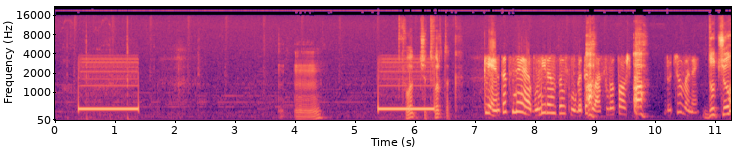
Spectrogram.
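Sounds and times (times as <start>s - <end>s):
telephone dialing and ringing tones of an outgoing call: 0.4s - 1.4s, 5.4s - 6.4s
speech: 6.1s - 11.2s.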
